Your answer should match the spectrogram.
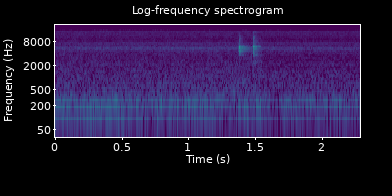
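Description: Near silence: room tone, with two faint short clicks close together about a second and a half in.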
